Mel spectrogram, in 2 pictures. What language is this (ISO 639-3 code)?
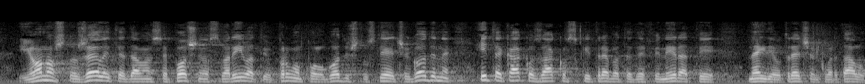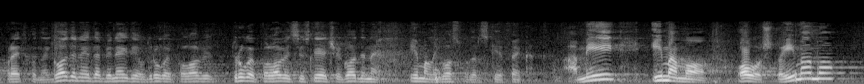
hrv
